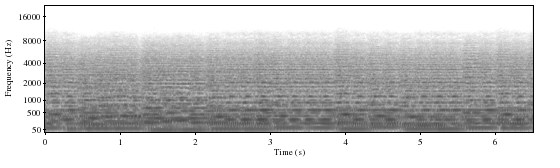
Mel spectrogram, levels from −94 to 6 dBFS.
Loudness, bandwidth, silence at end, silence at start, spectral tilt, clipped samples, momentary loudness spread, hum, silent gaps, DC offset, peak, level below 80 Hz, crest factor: -27 LUFS; 10.5 kHz; 0 s; 0 s; -6 dB/octave; under 0.1%; 2 LU; none; none; under 0.1%; -14 dBFS; -40 dBFS; 14 dB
